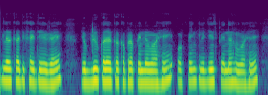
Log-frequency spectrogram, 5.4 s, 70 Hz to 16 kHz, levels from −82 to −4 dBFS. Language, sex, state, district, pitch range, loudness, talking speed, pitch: Hindi, male, Arunachal Pradesh, Longding, 145-155 Hz, -15 LUFS, 225 wpm, 150 Hz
